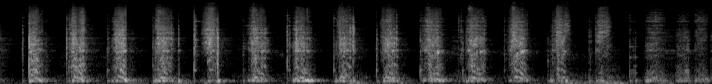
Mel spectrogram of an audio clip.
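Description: A farrier's rasp files the burr off clinched nail ends on a horse's hoof, giving a steady run of about a dozen loud, rhythmic scraping strokes close up, with no talking.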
